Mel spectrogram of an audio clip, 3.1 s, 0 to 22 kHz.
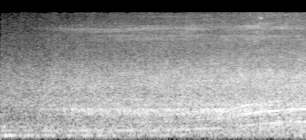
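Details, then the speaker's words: Trix 22764 DB BR 120.0 HO-scale metal electric locomotive with two driven axles, run in analog mode on a Kato controller pulling a short freight train: a high, hissy whirr builds as it speeds up. The motor is noisy. "And I will be using a shorter freight train for this run, as the motor on this one is quite noisy, of which you will hear in the test run."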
